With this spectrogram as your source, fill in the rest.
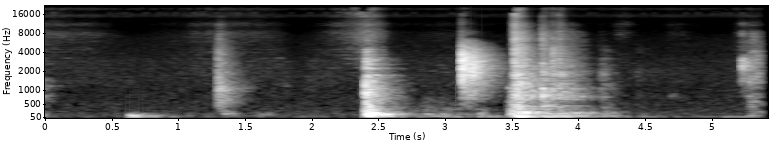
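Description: Cue strikes a ball on a 6ft pool table, a few sharp knocks and clacks close by in a quiet room, with short gaps between them.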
